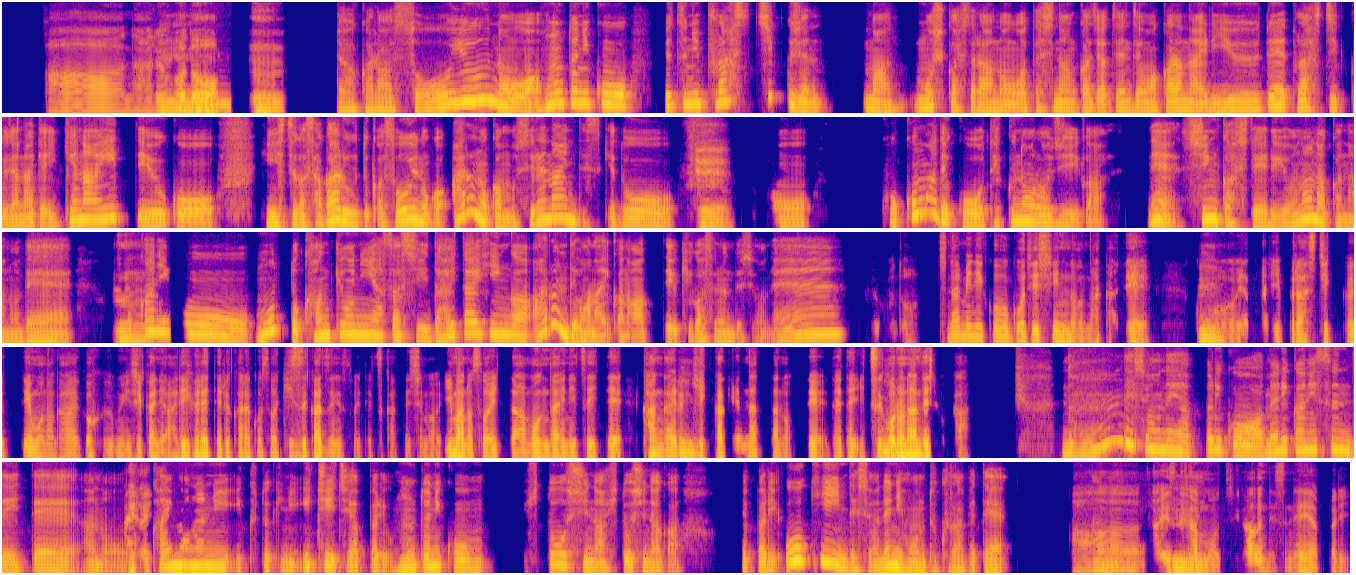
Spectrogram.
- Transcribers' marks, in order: other background noise
- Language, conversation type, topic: Japanese, podcast, プラスチックごみの問題について、あなたはどう考えますか？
